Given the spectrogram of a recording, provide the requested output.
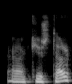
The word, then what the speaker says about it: Q*: of the Breakthrough or the reuter news qar pronounced qar could be a breakthrough in the startup search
